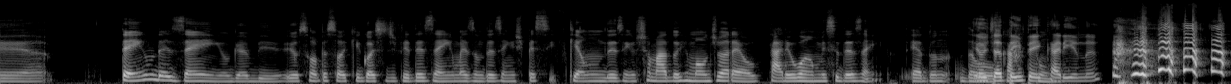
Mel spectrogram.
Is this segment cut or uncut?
uncut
